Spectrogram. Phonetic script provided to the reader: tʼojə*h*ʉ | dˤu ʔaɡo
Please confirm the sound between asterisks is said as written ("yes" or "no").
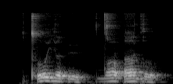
no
